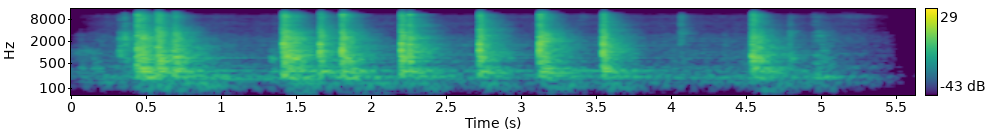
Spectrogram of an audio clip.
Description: Controlador de los programas de una lavadora
Sonidos: Agua
Sonidos: Hogar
